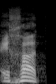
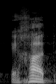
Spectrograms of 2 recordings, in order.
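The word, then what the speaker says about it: אחד: Y esa palabra, el Señor, nuestro Dios, es uno, es una palabra que se pronuncia Echad. E-J-A-D. Echad.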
